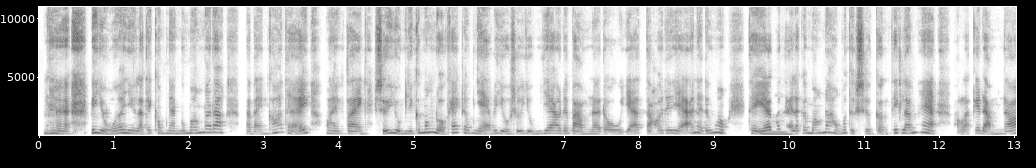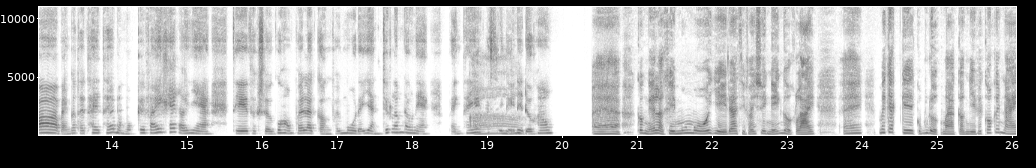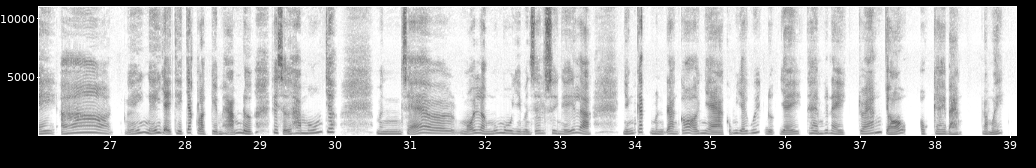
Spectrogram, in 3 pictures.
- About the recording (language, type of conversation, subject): Vietnamese, advice, Bạn có thói quen tích trữ đồ để phòng khi cần nhưng hiếm khi dùng không?
- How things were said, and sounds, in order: static; chuckle; tapping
